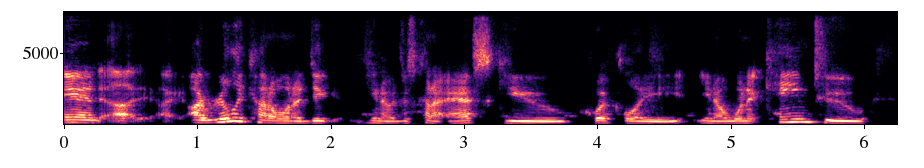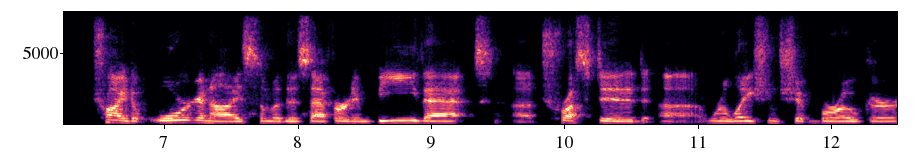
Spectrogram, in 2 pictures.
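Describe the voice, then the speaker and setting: In a Kentucky accent, the speaker moves along at a moderate pace. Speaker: webinar moderator. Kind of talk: webinar panel discussion. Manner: halting.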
